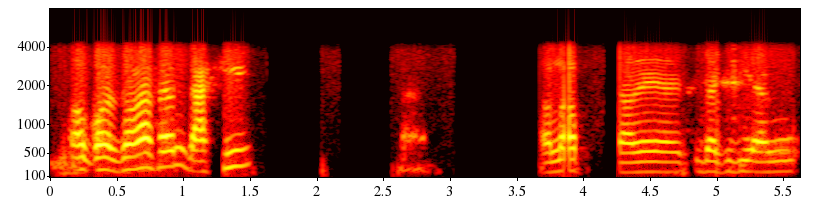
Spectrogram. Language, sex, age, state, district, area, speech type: Assamese, female, 60+, Assam, Darrang, rural, conversation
